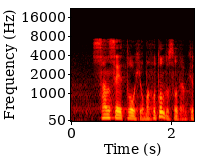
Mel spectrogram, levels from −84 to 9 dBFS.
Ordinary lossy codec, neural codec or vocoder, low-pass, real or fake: none; autoencoder, 48 kHz, 32 numbers a frame, DAC-VAE, trained on Japanese speech; 7.2 kHz; fake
